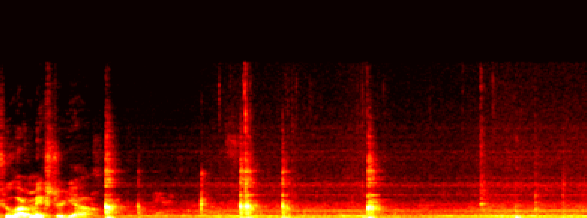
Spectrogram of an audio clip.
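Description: Soft chunks of food tumble into a bowl.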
